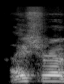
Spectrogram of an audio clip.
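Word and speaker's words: עשרה: Aishara doesn't have any characters that connect, right? So you fully put the I, all right? That's how you pronounce I. You have a Shah, right? The Shah, and then you have a Ra. Okay, so that's a case where nothing connects. You don't drop any syllables.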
